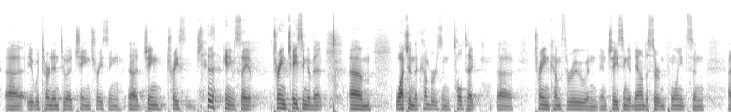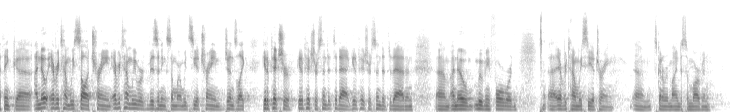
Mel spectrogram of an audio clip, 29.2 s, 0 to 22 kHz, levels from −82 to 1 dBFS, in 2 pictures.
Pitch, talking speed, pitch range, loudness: 125 Hz, 205 wpm, 115-135 Hz, -38 LUFS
